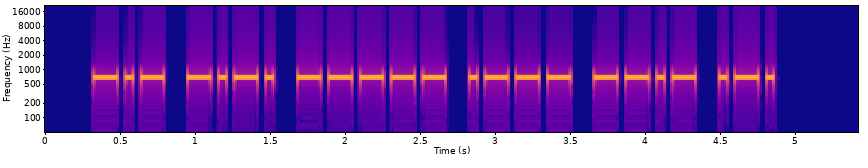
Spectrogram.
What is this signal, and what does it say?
Morse code, heard as a keyed tone, about 23 wpm, 700 Hz. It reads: KC0JQR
